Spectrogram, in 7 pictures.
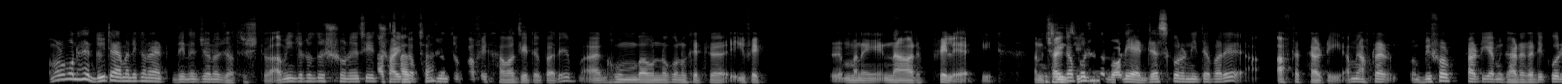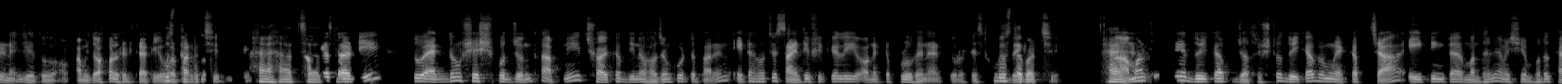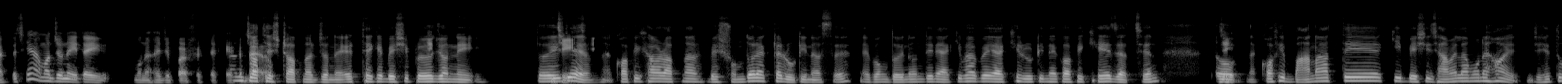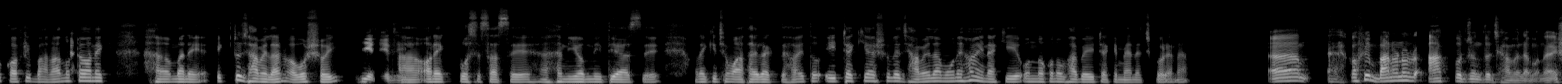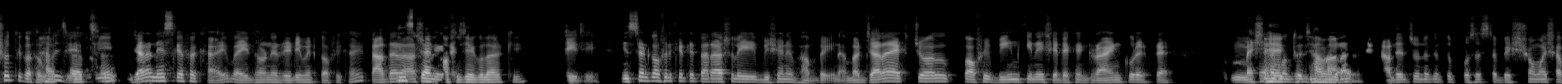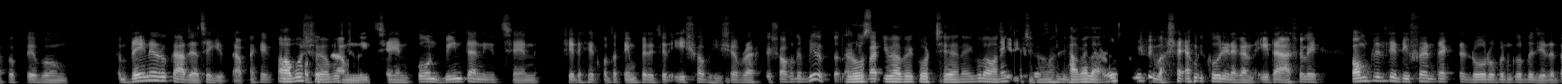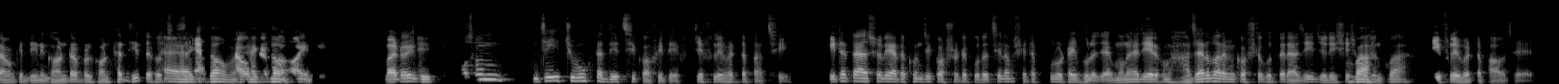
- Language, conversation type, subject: Bengali, podcast, কফি বা চা খাওয়া আপনার এনার্জিতে কী প্রভাব ফেলে?
- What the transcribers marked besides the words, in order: "একদিনের" said as "এটদিনের"; in English: "ইফেক্ট"; in English: "অ্যাডজাস্ট"; laughing while speaking: "তো অলরেডি থার্টি ওভার পার করে ফেলেছি"; in English: "সায়েন্টিফিক্যালি"; in English: "প্রুভেন"; tapping; scoff; scoff; in English: "গ্রাইন্ড"; in English: "টেম্পেরেচার?"; scoff; laughing while speaking: "কফি আমি বাসায় আমি করি না"; in English: "কমপ্লিটলি"; in English: "ডোর ওপেন"; scoff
